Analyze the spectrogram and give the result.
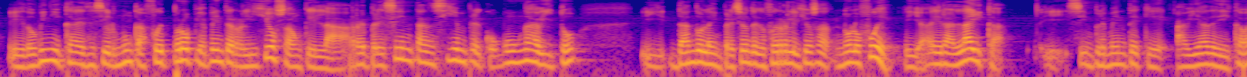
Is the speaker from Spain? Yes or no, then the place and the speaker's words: no; Peru; no solo porque me he criado en el Perú, soy peruano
